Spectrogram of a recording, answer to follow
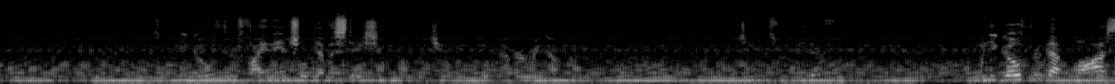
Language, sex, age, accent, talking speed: English, male, 50-69, American, 130 wpm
